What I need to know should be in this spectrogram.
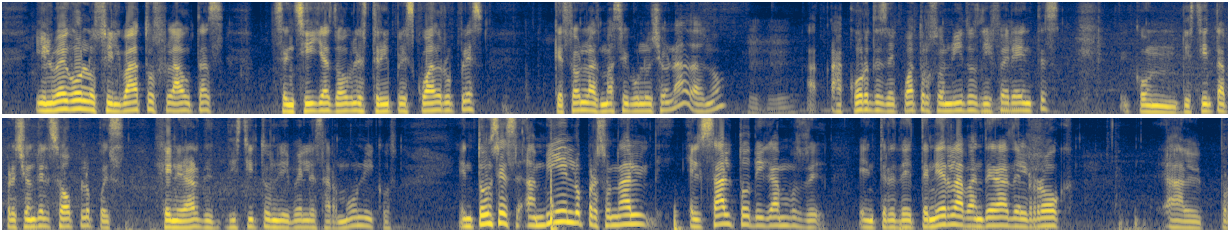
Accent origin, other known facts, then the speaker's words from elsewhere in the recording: Mexico; si toda la vida voy a ser músico y como mexicano, tengo que saber cómo empezó la música en mi propia cultura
